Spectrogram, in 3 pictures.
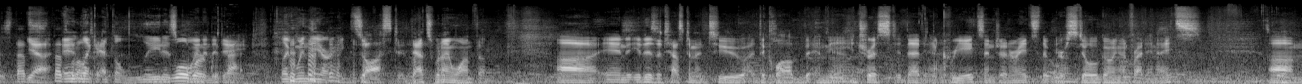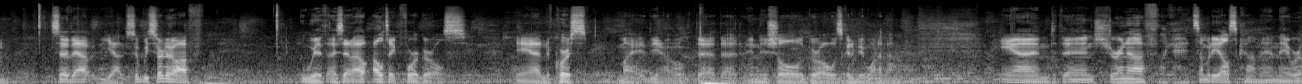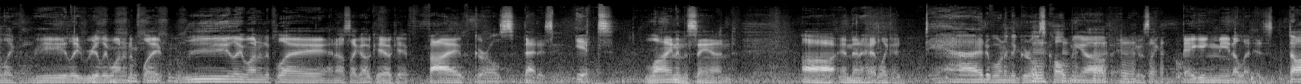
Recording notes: A live interview recorded at Gen Con 2019.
